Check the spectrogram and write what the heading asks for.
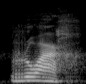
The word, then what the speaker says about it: ruach: El ruaj que se escribe r u a c h. Ruach en el hebreo y se pronuncia igual ruaj.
